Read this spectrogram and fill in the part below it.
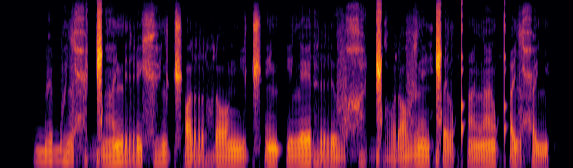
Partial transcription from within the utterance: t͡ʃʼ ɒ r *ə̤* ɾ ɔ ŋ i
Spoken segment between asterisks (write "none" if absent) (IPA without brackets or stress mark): ɔ̤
